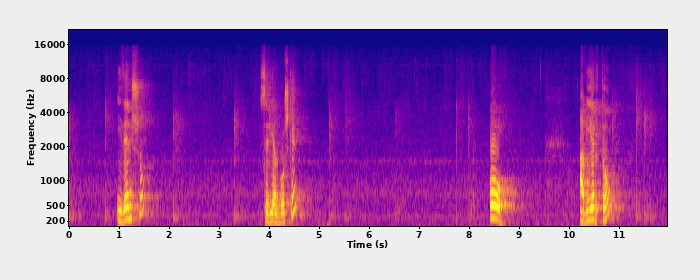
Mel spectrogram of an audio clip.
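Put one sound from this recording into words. A woman speaks in short, calm phrases.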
